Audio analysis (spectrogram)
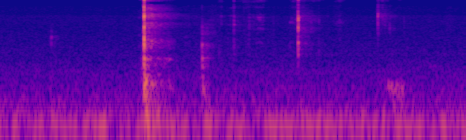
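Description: Scissors snipping the tail of a twisted pine needle coil, one sharp close snip followed by a few faint clicks and a second lighter cut in a quiet room.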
